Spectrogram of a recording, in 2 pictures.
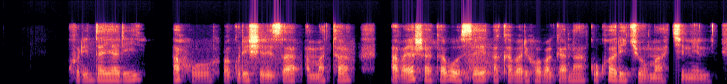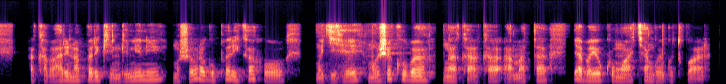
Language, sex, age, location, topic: Kinyarwanda, male, 25-35, Kigali, finance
